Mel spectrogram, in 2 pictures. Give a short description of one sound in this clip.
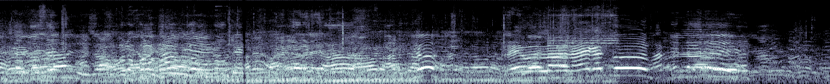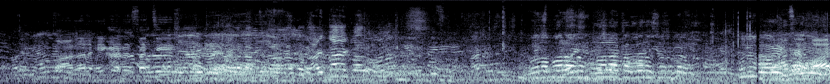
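A crowd of men chants slogans together outdoors.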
